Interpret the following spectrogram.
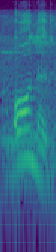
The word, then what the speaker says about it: honored: H is often silent when it's come at the beginning of a word or is followed by R. So here hour, honored, the H is silent.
